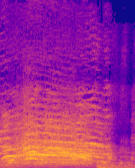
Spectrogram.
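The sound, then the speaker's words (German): A large group of children at a cinema film screening shouts and cheers together in a loud, sustained burst that echoes, then fades quickly near the end. “so klang es am Donnerstag im Passage-Kino bei einer Filmvorführung im Rahmen von Kidstock”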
